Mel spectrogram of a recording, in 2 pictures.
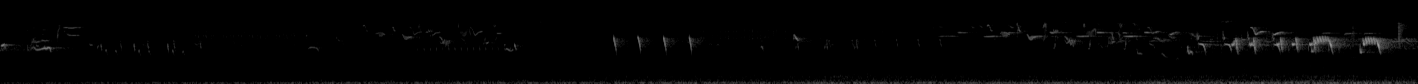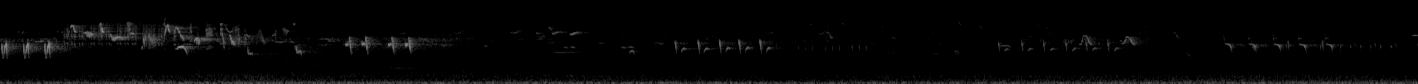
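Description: Wild birds singing and calling, several overlapping, with quick chirps and rapid trills that grow busiest and loudest around the middle.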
